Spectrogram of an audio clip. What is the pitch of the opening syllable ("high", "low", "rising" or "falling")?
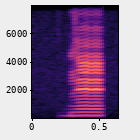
high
